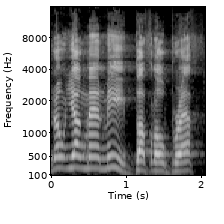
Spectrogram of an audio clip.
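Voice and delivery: put-on high, loud kid talking back; retold defiant shout. Boy talks back to stepfather, acted defiant shout. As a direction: throw it back at him, hammed-up.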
